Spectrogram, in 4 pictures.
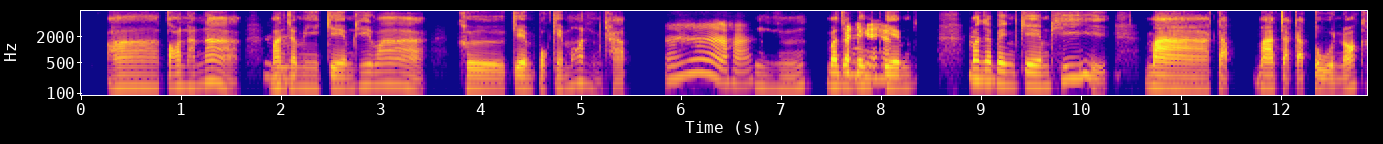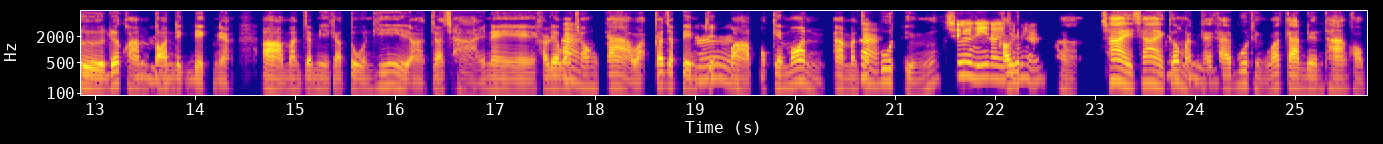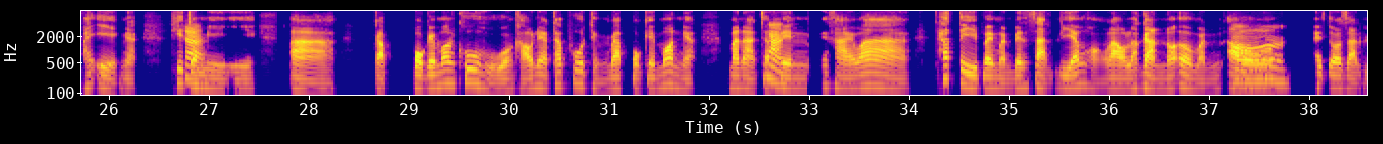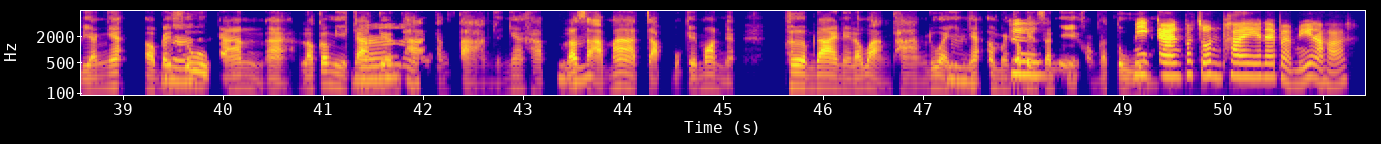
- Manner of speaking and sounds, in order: other background noise
- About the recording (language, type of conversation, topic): Thai, podcast, ของเล่นชิ้นไหนที่คุณยังจำได้แม่นที่สุด และทำไมถึงประทับใจจนจำไม่ลืม?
